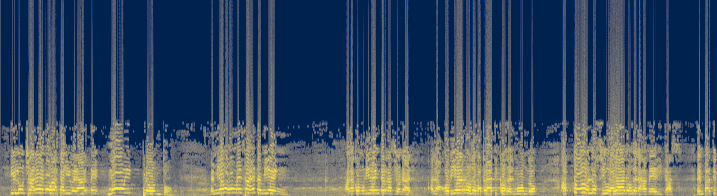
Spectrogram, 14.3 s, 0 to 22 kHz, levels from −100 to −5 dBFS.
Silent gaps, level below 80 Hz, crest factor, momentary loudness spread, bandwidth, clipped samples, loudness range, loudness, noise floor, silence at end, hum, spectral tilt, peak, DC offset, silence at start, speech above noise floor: none; -44 dBFS; 8 dB; 13 LU; 13.5 kHz; 1%; 3 LU; -7 LUFS; -30 dBFS; 0 s; none; -3 dB/octave; 0 dBFS; under 0.1%; 0.2 s; 22 dB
